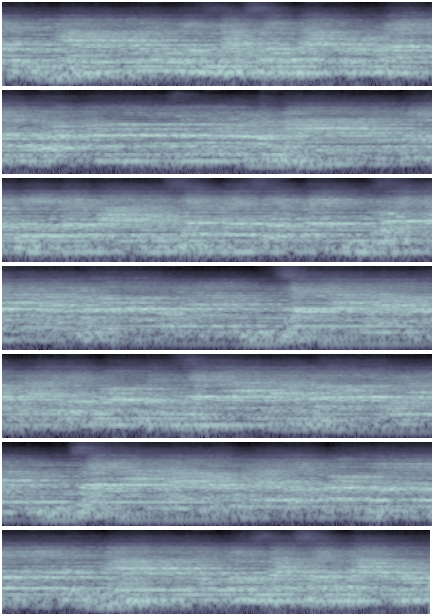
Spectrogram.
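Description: A large congregation singing a hymn together, many voices at once, holding a steady level with no break.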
